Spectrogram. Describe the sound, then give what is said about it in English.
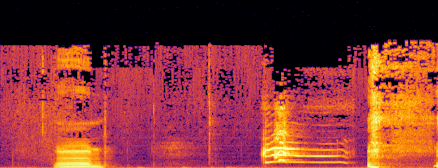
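A person's voice does a cat-like imitation of a police siren: a short wail, a pause, then a longer wavering tone and a final sharp yelp. “I was trying to do the police siren to scare you”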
